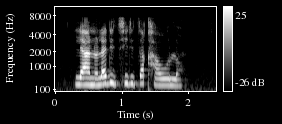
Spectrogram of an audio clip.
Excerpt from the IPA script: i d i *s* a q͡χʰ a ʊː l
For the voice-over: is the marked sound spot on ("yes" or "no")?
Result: no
